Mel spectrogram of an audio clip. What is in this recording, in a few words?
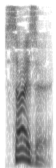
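"sizar", British English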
